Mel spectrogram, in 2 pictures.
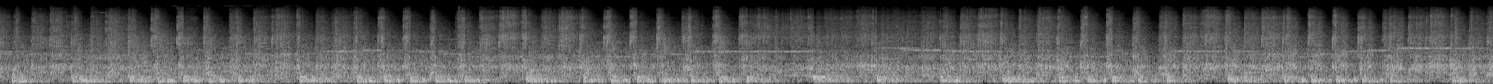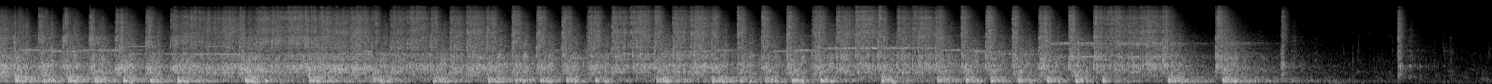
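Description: Marching band playing: fast, dense snare drumming under a high-pitched melody line. The music stops about three seconds before the end, followed by a couple of single drum strikes.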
